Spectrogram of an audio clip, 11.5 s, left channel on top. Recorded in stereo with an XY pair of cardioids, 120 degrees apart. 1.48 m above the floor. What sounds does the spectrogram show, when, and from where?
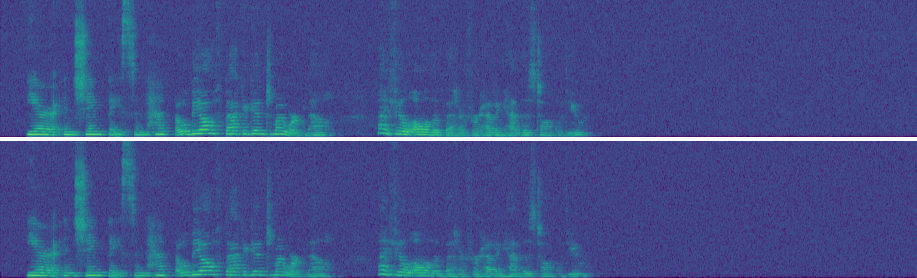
0.3 s a woman speaking: 15° left, 1.6 m
2.2 s a woman speaking: 45° left, 0.8 m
